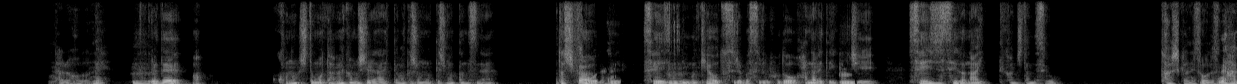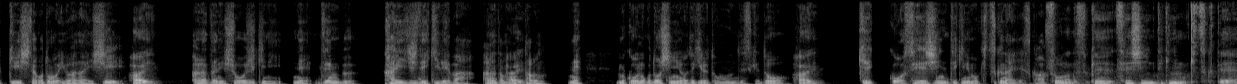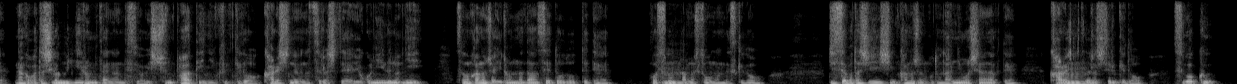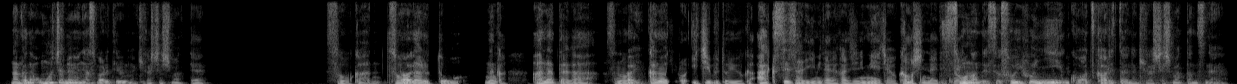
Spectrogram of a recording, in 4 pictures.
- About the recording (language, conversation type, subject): Japanese, advice, 別れの後、新しい関係で感情を正直に伝えるにはどうすればいいですか？
- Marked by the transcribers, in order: other background noise; tapping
